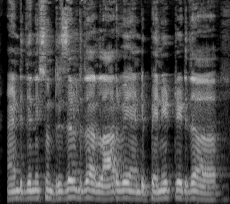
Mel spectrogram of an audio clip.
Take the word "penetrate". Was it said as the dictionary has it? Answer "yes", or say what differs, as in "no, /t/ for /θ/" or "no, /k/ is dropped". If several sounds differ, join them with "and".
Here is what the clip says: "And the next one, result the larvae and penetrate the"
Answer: no, /ɹ/ is dropped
